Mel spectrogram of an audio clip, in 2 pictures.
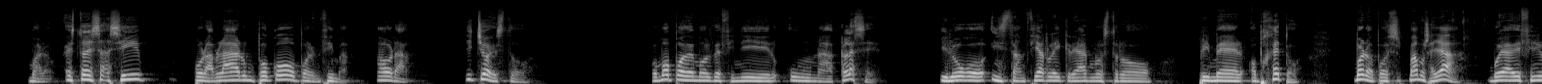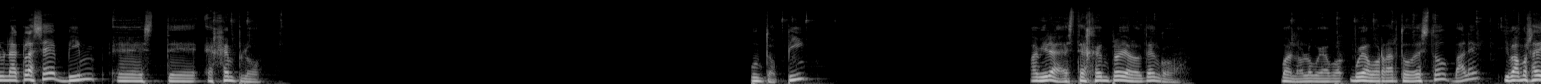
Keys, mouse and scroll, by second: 14.2-15.3 typing, 17.4-24.2 typing, 28.2-30.1 typing, 30.4 Return.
